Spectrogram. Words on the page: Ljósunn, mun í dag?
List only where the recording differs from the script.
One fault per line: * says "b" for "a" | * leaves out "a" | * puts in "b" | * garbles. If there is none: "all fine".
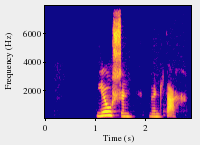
all fine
